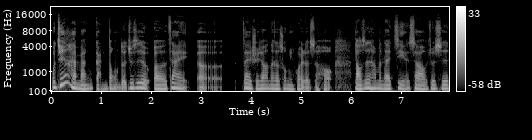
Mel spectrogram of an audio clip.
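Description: Very deep, low female voice with a dark, mellow tone, fairly even intonation and a fairly slow pace, in a very clean recording with a silent background. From Taiwan (Taipei). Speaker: podcast host, mother, psychology background. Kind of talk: casual chat.

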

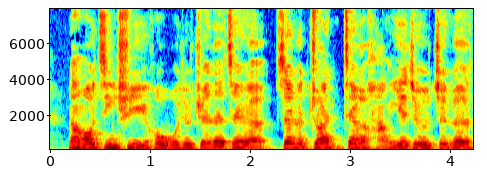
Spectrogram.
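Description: Amid noticeable background noise, a woman's voice shows ordinary pitch variation. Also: hardly any pauses. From Macau. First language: Cantonese (speaking Chinese). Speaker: funeral director and paranormal YouTuber. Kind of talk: interview.

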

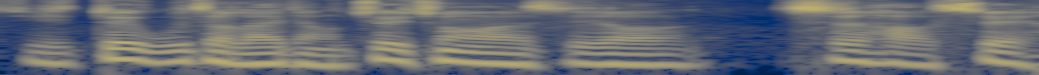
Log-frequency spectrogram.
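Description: A man speaks at a fairly quick pace and medium pitch, somewhat breathy, with ordinary pitch variation. The recording is very clean with a silent background. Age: 50s. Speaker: choreographer. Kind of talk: casual interview.

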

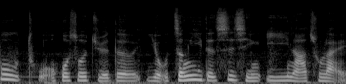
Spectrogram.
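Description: The woman's voice sits at a fairly low pitch. Its tone is dark and mellow. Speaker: podcast host and architect. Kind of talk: casual interview chat. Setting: remote recording.

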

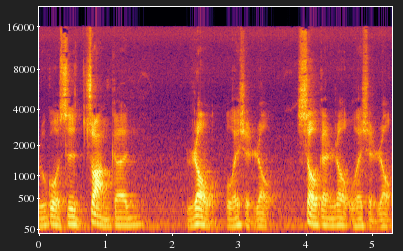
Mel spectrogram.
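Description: Very deep and low, a man's somewhat breathy voice moves at a very slow pace with fairly even intonation. Long, frequent pauses break up his speech, and room echo is audible. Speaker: podcast co-host. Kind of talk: casual chat.

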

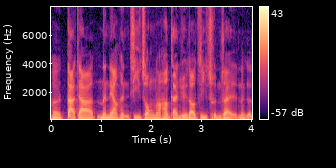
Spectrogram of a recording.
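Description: A man's very deep, low pitch carries his words at a moderate pace. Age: 30s. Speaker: podcast host. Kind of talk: casual chat. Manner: halting.

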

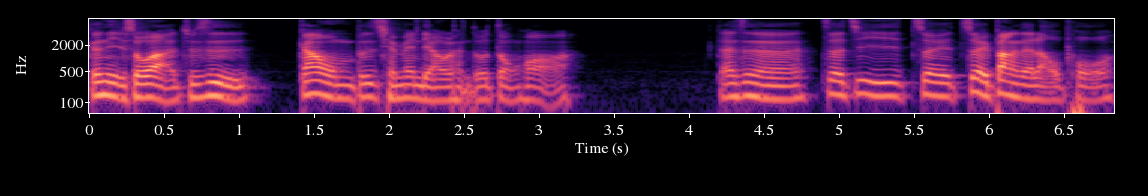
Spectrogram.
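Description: Over a silent background in a very clean recording, a man of medium pitch talks at a moderate pace with fairly even intonation and big swings in loudness. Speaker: anime podcast co-host. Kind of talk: casual chat.

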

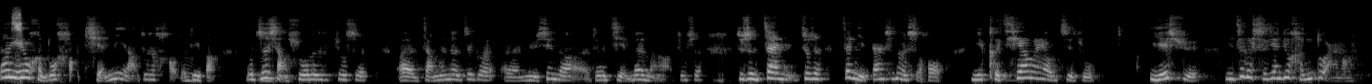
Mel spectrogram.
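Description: Fairly high in pitch and somewhat breathy, a woman speaks at a fairly quick pace with lively intonation. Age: 30s. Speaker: caller. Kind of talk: casual chat.

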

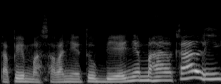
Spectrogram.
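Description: The background stays quiet. Over it, a man's dark, mellow tone moves at a fairly quick pace. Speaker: solo podcaster, psychology graduate. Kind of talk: casual monologue. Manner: informal, chatty.

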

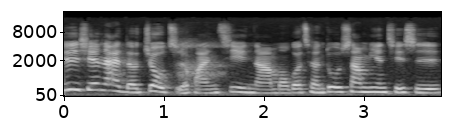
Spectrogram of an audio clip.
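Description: At a moderate pace, a woman speaks with a medium pitch and lively intonation. The recording is very clean, the background silent. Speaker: podcast co-host. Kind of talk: casual chat. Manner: animated.

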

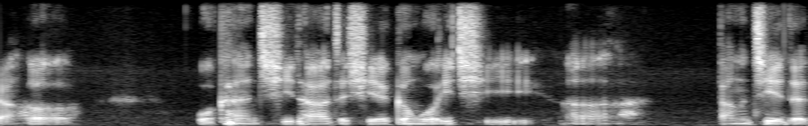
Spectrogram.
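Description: A man speaks very slowly in a very deep, low pitch with vocal fry. His intonation is monotone and flat, with long, frequent pauses. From Taiwan. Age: 40s. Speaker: software engineer. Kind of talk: casual interview chat.

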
